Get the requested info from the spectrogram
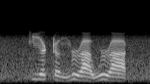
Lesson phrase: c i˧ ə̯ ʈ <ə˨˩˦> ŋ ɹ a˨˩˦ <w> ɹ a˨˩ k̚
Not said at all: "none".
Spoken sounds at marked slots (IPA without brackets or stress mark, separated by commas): ə˨˩˦, w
